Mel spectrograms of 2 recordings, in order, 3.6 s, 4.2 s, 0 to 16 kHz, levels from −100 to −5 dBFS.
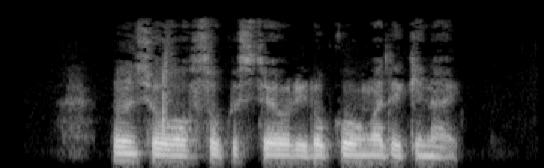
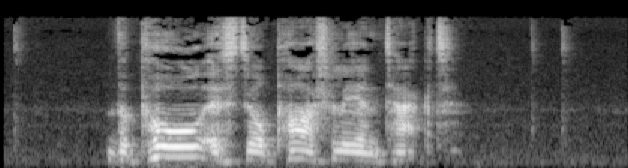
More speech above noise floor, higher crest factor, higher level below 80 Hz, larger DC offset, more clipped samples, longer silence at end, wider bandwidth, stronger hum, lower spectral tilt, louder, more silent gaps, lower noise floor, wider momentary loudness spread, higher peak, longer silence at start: second, 32 dB vs 45 dB; about the same, 16 dB vs 16 dB; second, -68 dBFS vs -60 dBFS; neither; neither; second, 0.6 s vs 1.15 s; about the same, 11 kHz vs 11.5 kHz; neither; first, -6 dB/octave vs -3 dB/octave; second, -29 LUFS vs -16 LUFS; neither; about the same, -61 dBFS vs -60 dBFS; second, 8 LU vs 12 LU; second, -14 dBFS vs -2 dBFS; about the same, 0.75 s vs 0.75 s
